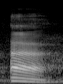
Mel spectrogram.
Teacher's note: maka perlu dijaga sifat hamzahnya a tetap tipis jangan terpengaruh dengan tafkhimnya lam ya jangan sampai terpengaruh dengan tafkhimnya ya Sehingga diucapkan tebal Allah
